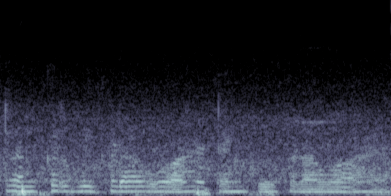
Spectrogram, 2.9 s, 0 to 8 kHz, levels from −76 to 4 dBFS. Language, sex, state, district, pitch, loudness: Hindi, female, Haryana, Rohtak, 100 Hz, -20 LUFS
